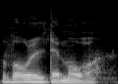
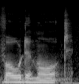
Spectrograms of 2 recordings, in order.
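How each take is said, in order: First: The final T is silent. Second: The final T is pronounced. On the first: This is how the author intended it. "pronounced with a silent T" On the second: This is how it is said in the films. "now it has stuck to be Voldemort"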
